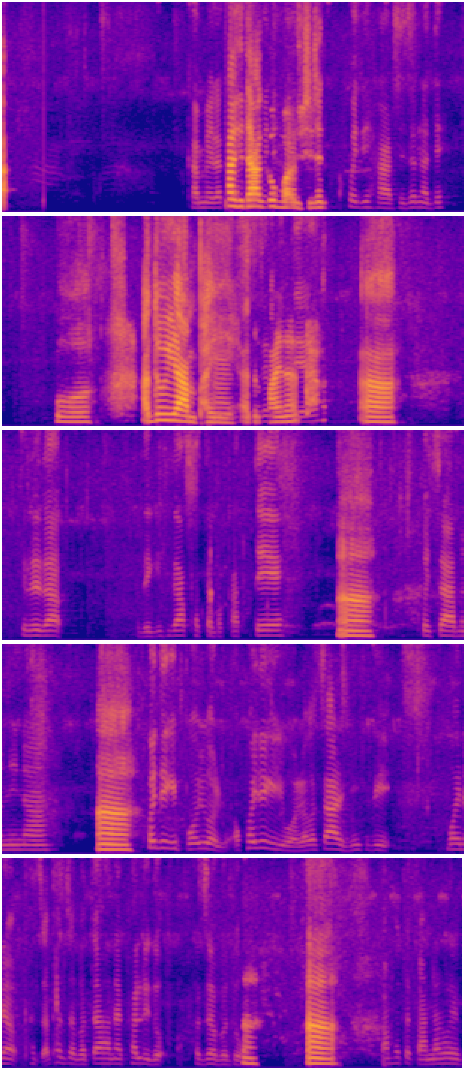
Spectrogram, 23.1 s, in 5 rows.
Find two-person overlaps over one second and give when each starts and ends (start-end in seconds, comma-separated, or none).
none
